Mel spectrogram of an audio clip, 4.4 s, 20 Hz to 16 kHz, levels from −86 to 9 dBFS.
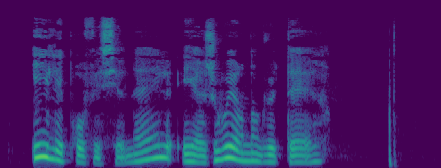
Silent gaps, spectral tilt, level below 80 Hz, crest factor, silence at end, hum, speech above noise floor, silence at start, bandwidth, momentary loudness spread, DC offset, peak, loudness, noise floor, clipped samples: none; -5.5 dB/octave; -80 dBFS; 16 dB; 1.2 s; none; 49 dB; 0.35 s; 11 kHz; 11 LU; under 0.1%; -12 dBFS; -28 LUFS; -77 dBFS; under 0.1%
